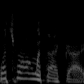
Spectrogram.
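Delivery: high, incredulous exclaiming, like a sports radio caller.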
